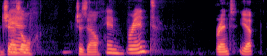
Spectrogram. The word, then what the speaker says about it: Jezal: They said Giselle, so I have it spelled like the girl's name, and it's not spelled that way. No, it's Jezal. I thought it was like Jezel.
